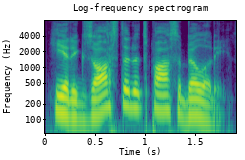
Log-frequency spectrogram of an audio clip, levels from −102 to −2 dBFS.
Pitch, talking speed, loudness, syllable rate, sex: 135 Hz, 155 wpm, -16 LUFS, 6.4 syllables/s, male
